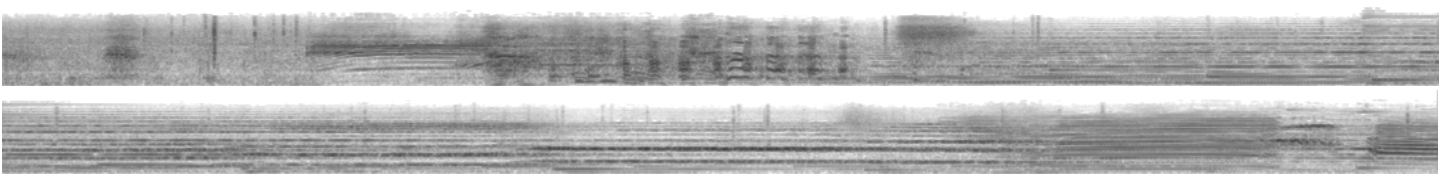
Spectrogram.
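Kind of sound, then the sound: animal, donkey braying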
